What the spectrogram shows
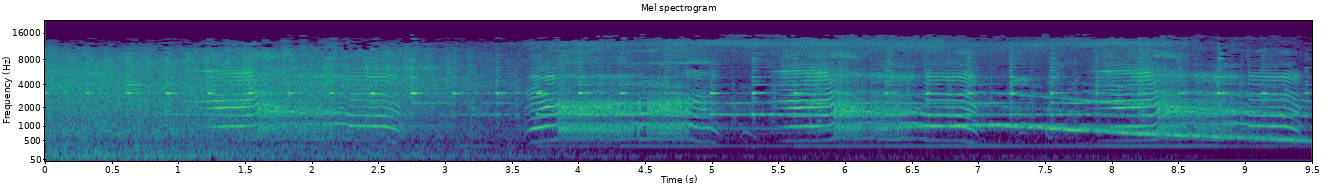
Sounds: vehicle

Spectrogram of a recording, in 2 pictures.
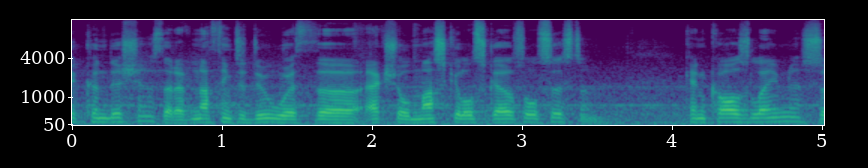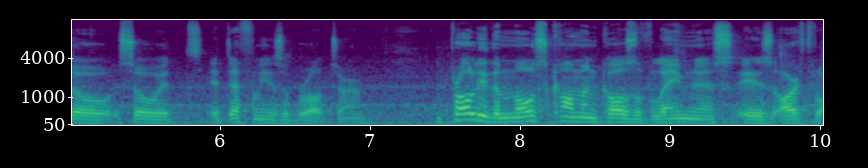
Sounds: speech

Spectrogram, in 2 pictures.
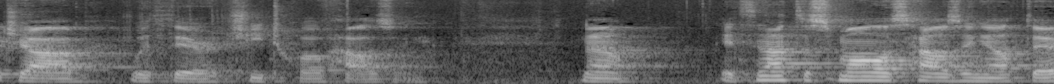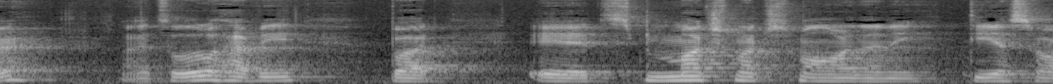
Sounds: speech

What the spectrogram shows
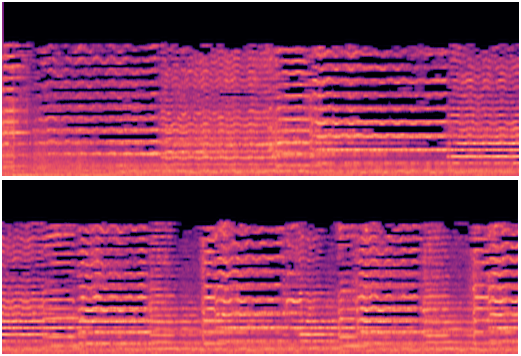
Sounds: musical instrument
violin
music

